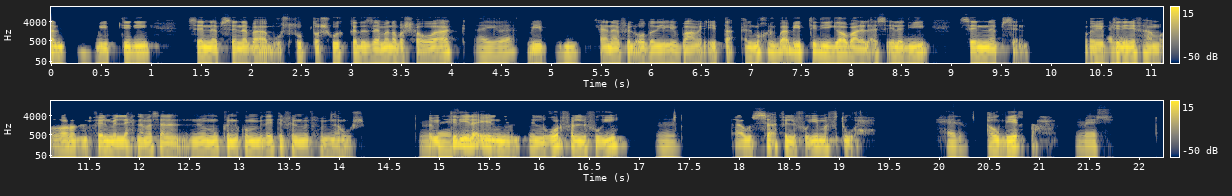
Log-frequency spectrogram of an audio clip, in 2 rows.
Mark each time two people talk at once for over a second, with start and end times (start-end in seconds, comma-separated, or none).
none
